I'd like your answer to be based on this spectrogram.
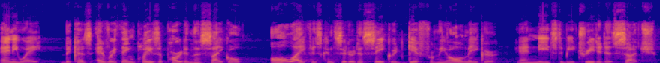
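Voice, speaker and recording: A man's voice: medium pitch, normal speed, a bit bright, big-room sound, dull audio, lightly acted. A man voicing a young, earnest, devout Nordic hunter, a loyal companion in a video game, talking in an informal, conversational way. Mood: reflective, earnest. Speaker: video game follower character. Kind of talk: conversational game character voice acting.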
